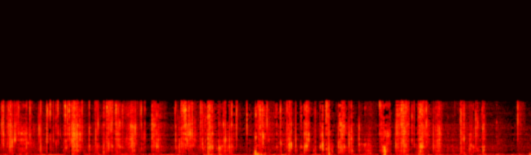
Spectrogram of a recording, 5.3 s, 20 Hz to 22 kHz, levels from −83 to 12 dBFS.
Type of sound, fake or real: fake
